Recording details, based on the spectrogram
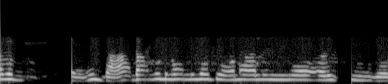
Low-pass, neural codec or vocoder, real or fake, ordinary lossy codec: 3.6 kHz; none; real; none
